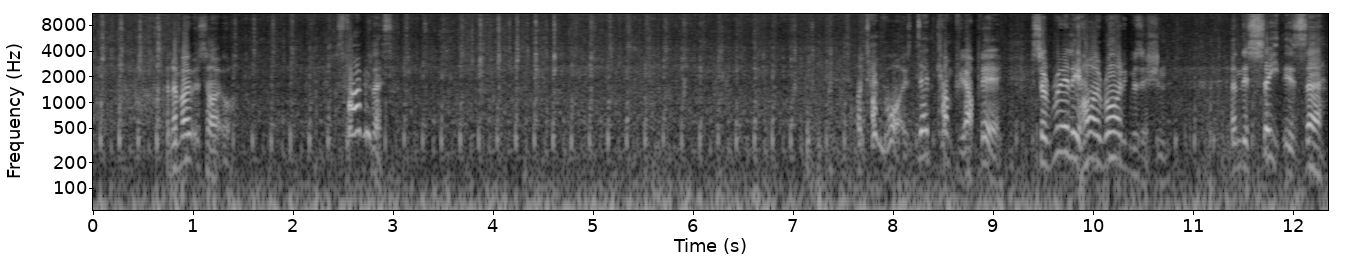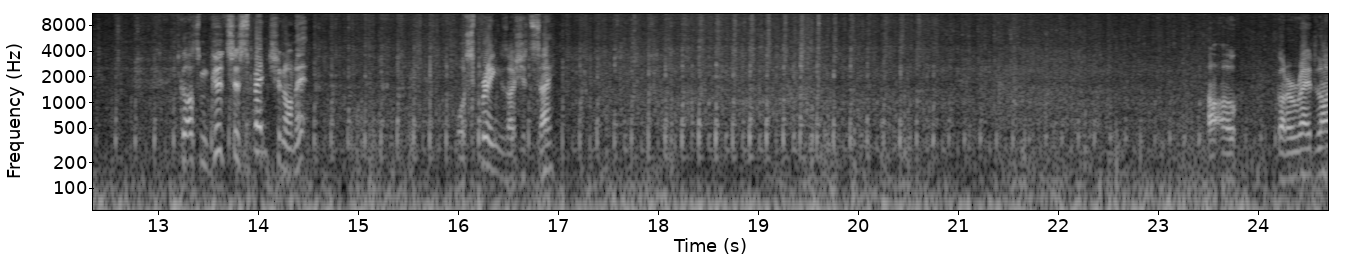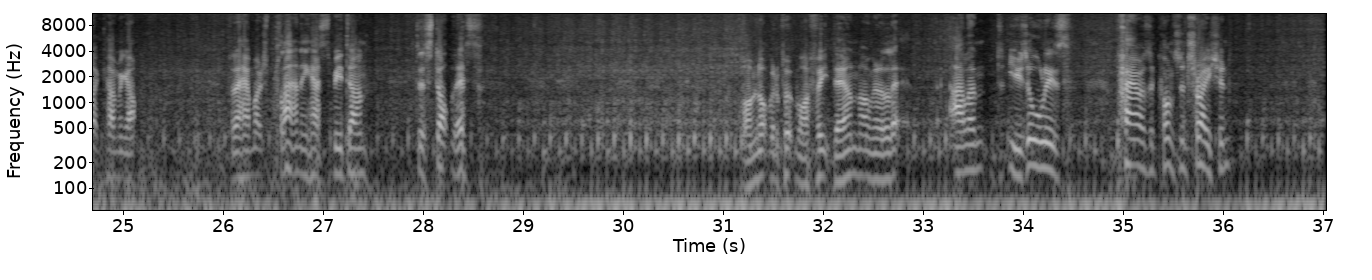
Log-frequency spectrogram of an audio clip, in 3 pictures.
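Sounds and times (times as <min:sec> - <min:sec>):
motorcycle engine thumping at low revs: 0:00.0 - 0:37.0.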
